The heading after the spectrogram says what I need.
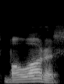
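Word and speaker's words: Boötes: It's Boatus. It's got a couple of dots over one of the O's.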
